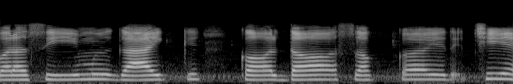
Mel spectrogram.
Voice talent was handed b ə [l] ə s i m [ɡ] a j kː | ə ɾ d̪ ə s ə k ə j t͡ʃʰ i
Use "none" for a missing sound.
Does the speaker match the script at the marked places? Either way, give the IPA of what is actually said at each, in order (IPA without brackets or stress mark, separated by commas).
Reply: ɾ, ɡ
